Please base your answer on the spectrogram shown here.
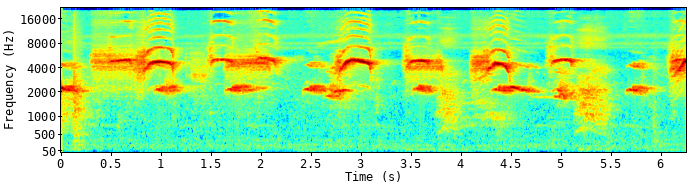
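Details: Nestling bar-winged prinias calling during feeding, a loud run of high, ringing chirps with bright overtones, repeated about once a second in pulsing waves.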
